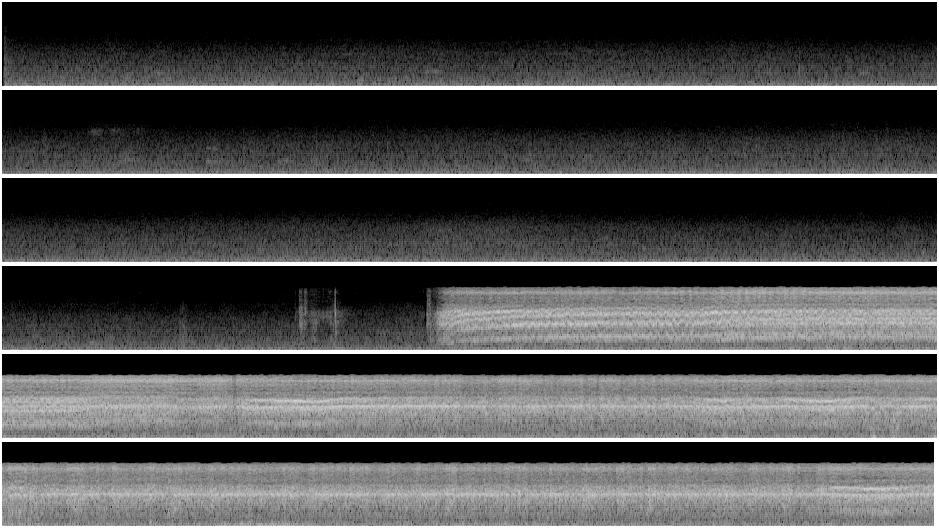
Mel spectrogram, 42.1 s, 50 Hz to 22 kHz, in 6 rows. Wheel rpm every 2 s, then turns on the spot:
0, 0, 0, 0, 0, 0, 0, 0, 0, 0, 0, 0, 60, 180, 220, 220, 230, 230, 230, 230, 230.
none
